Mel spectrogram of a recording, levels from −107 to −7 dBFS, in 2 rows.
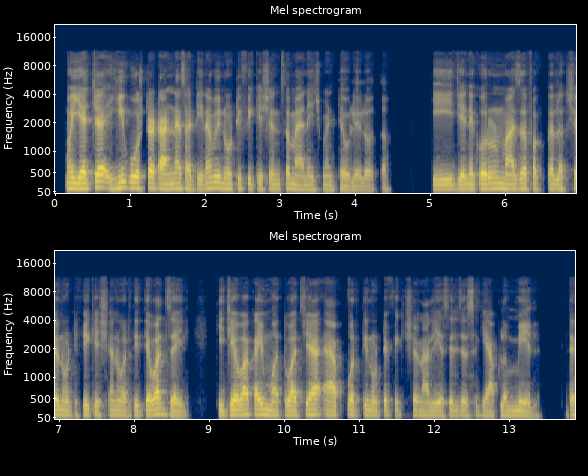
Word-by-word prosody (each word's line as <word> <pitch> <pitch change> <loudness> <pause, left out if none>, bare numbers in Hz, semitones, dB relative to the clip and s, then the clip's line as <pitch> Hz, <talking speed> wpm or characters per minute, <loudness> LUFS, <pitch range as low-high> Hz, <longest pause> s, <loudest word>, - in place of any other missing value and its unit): मग 130 - +4
याच्या 130 +3 +7
ही 130 +1 +2
गोष्ट 135 -1 +2
टाळण्यासाठी 115 -3 +3
ना 125 +3 -1
मी 135 0 +2
नोटिफिकेशनचं 120 -2 -4
मॅनेजमेंट 105 -1 -5
ठेवलेलं 90 -2 -5
होतं, 85 - -12 0.6
की 110 +1 -1
जेणेकरून 115 +3 +2
माझं 115 0 +1
फक्त 115 +1 -4
लक्ष 110 +1 -5
नोटिफिकेशनवरती 110 -1 -3
तेव्हाच 125 +2 +4
जाईल, 95 -4 0 0.4
की 115 - -1
जेव्हा 120 +1 +5
काही 120 0 +2
महत्त्वाच्या 110 +1 +2 0.2
ॲपवरती 110 +1 -2
नोटिफिकेशन 110 0 -6
आली 100 0 -3
असेल, 105 +1 -5
जसं 105 0 -6
की 105 - -6
आपलं 95 +3 -4
मेल. 100 -7 -2 0.4
त्या - - 0
110 Hz, 140 wpm, -23 LUFS, 105-120 Hz, 0.6 s, याच्या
